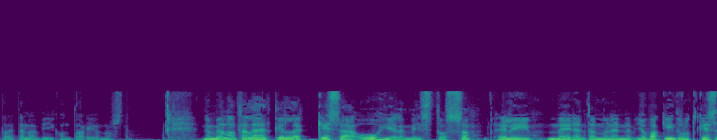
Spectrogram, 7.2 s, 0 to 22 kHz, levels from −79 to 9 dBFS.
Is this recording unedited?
yes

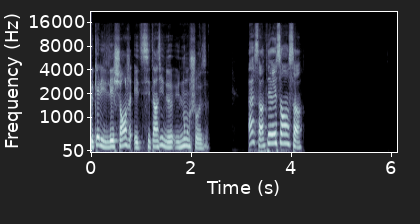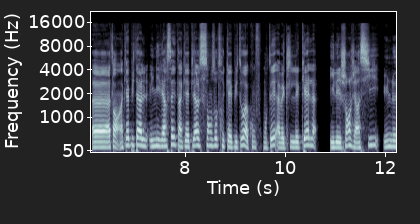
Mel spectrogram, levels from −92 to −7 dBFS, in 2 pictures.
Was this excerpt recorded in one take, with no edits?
yes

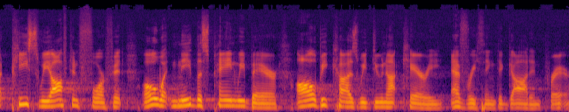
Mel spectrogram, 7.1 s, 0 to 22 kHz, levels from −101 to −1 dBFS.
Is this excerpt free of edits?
yes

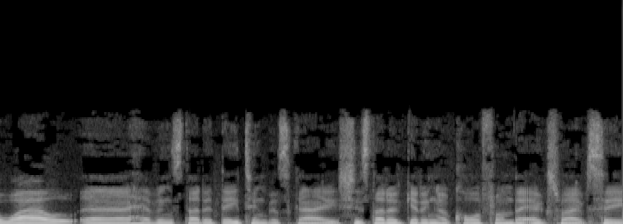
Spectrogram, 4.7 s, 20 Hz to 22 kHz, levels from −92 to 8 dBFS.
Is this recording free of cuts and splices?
yes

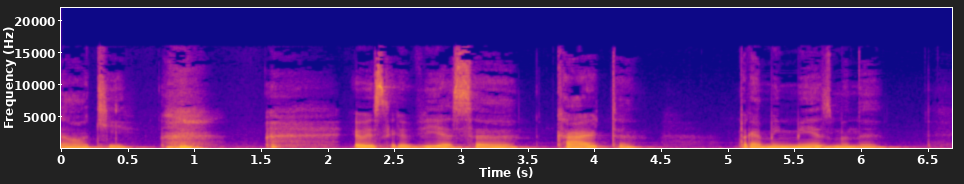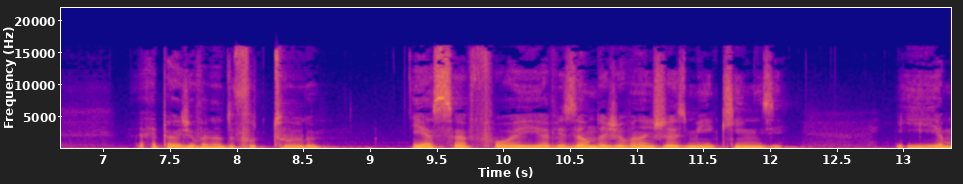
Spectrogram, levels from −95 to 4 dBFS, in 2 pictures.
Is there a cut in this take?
yes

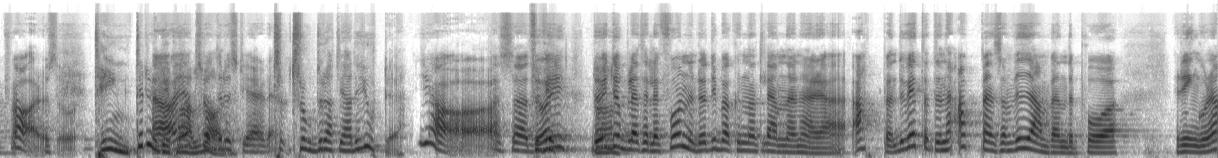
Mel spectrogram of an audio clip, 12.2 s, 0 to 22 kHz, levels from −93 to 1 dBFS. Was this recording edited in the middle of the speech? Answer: yes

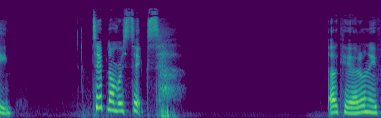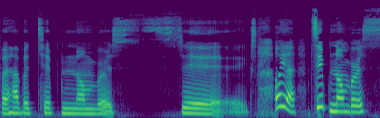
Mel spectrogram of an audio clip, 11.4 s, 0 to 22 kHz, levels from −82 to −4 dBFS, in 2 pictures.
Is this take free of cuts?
yes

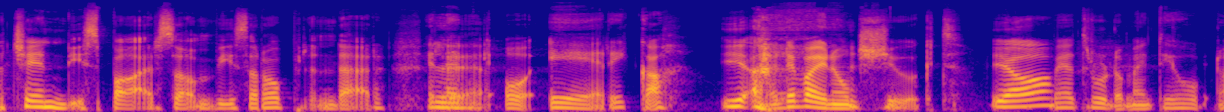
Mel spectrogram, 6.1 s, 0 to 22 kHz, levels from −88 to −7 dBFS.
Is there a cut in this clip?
yes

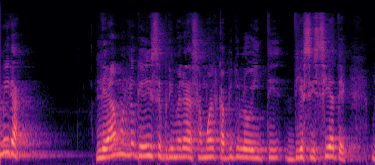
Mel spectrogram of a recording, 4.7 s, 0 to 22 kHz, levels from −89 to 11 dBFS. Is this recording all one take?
yes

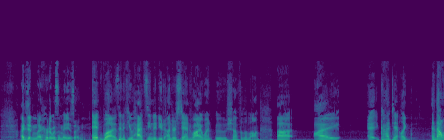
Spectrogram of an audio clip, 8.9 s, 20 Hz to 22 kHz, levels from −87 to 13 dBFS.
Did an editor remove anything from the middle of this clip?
no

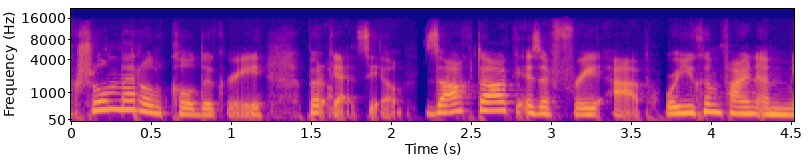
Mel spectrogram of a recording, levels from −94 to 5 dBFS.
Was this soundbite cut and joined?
yes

